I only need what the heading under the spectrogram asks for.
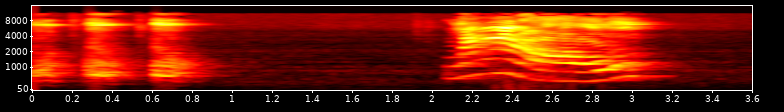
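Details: Pet African Grey parrot indoors in Texas: short speech-like syllables, then a sustained wavering, whistled vocal phrase lasting about a second, with the parrot offering water, asking for raspberries and kisses, and inviting to dinner.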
